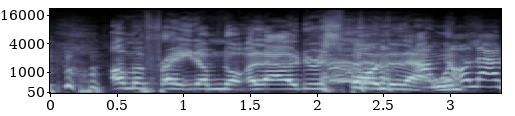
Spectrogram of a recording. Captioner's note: britishly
